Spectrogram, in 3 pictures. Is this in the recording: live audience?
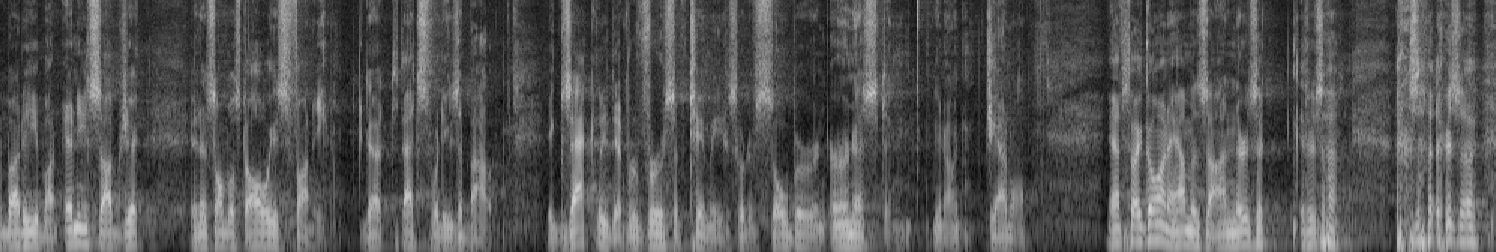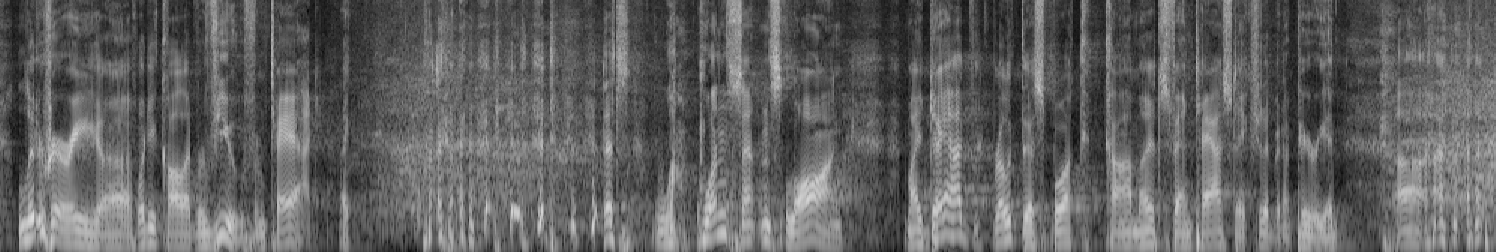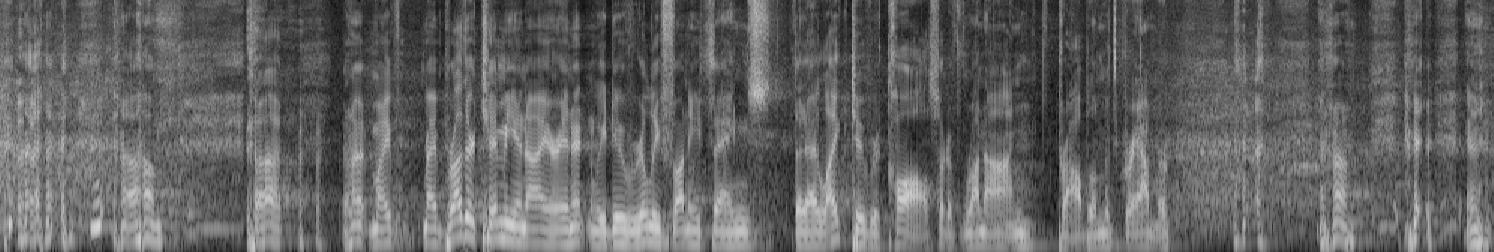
yes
